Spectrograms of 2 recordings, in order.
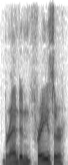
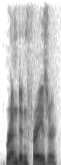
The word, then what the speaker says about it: Brendan Fraser: was The Mummy Ben Brandon Fraser Brendan Fraser either they get the first name or the last name wrong right Brandon Frazier oh God yeah sorry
